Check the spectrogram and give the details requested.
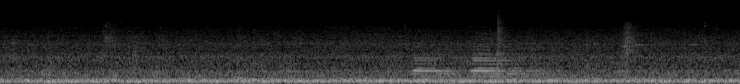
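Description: Metra commuter train cab car rolling along the track, heard from inside: a steady low rumble, with a short higher-pitched tone about four seconds in and a sharp click about a second later.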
